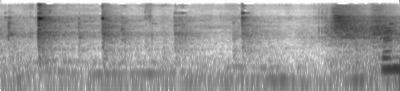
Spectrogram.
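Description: A few light clicks and knocks as a twine-strung bunch of glossy ornamental chili peppers is handled, the peppers tapping against each other, over a steady low store hum.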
